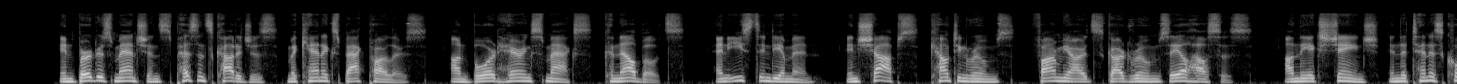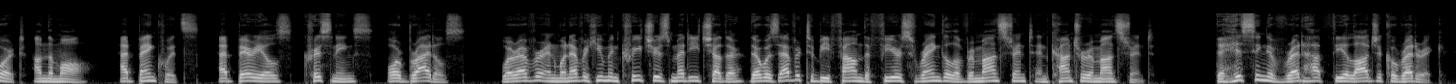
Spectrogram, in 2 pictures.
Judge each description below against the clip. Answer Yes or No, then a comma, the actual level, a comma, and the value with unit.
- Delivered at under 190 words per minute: Yes, average, 145 wpm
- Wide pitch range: No, average, 3.6 semitones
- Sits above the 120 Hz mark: Yes, medium, 140 Hz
